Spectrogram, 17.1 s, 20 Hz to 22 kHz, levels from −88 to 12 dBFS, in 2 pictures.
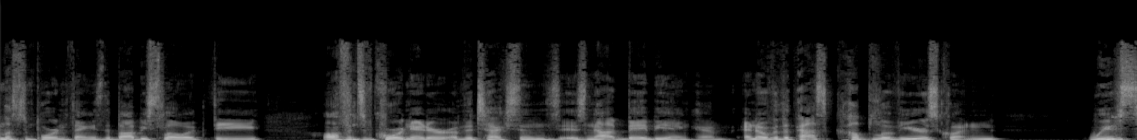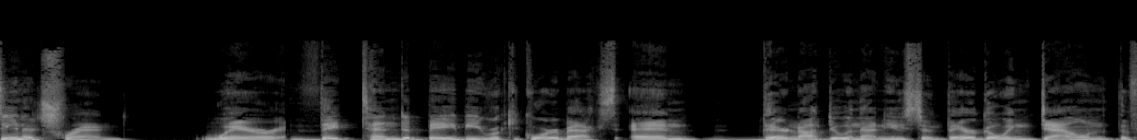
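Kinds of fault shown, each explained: No technical faults heard.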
